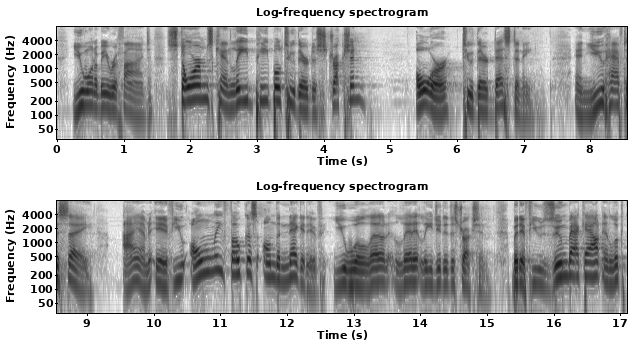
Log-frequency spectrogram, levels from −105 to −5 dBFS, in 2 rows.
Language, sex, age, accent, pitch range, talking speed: English, male, 50-69, American, 130-180 Hz, 165 wpm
